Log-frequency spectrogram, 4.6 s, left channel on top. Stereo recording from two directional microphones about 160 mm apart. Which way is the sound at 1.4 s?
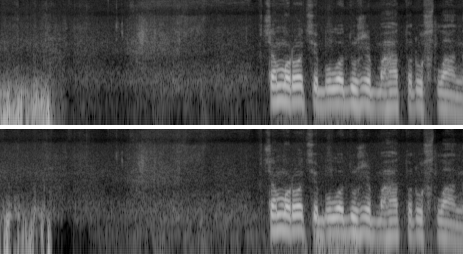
70° right (ahead or behind).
